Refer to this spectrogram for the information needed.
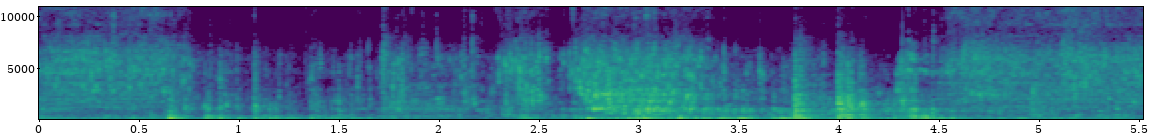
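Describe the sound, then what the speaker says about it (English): Tap water running and splashing into a container of frozen shrimp to thaw them in a kitchen, a steady rushing flow with a few louder surges and no talk. "To thaw, I usually just add some water and wait a few minutes."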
